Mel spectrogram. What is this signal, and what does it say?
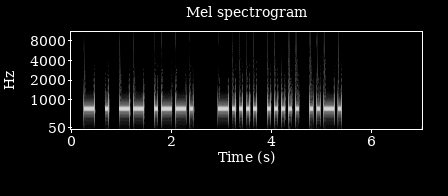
Morse code, heard as a keyed tone, about 17 wpm, 700 Hz. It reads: TEMP 65F
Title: Practice QSO - Exchange 2 - Info - 17wpm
